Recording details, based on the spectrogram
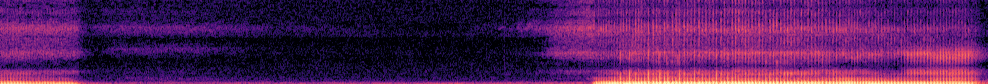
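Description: Loud, low, buzzing snore on a long breath after a quiet pause; ordinary dog snoring.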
